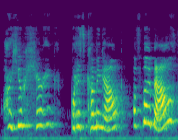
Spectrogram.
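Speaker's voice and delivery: telling viewers how outrageous this is, in high disbelief; incredulous. Real, not acted.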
